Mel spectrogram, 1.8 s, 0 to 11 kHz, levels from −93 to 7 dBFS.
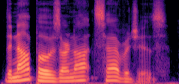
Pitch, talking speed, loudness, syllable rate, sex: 140 Hz, 165 wpm, -17 LUFS, 5.6 syllables/s, male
